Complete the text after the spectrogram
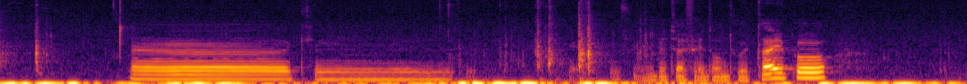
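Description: A man speaks calmly and close to a microphone, drawing out his words.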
